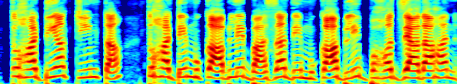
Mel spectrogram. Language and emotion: Punjabi, angry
